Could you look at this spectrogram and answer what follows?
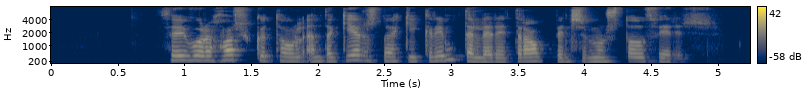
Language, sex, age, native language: Icelandic, female, 40-49, Icelandic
